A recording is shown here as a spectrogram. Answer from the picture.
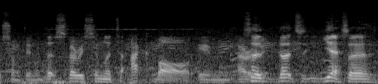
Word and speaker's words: Akbar: Akbar, and it's pronounced akbar.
